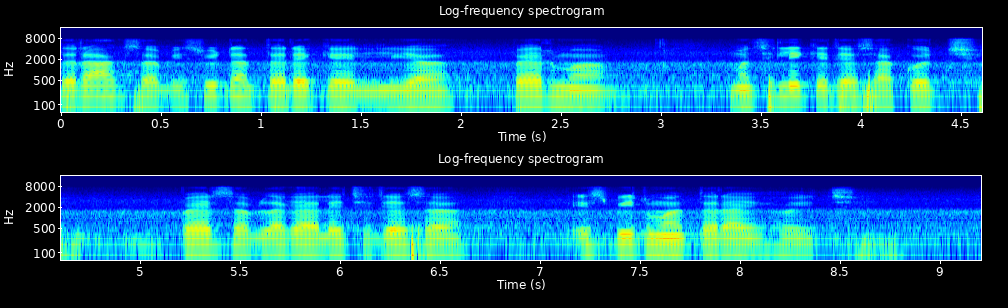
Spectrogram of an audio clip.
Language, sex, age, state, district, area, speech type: Maithili, male, 18-30, Bihar, Supaul, rural, spontaneous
